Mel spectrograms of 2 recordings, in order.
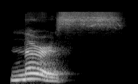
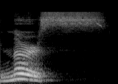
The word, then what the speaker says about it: nurse: Nurse, ela termina com a letra E. Só que no inglês, quando o E vem depois de uma consoante, ele não é pronunciado. A gente vai então finalizar a pronúncia dessa palavra no s.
